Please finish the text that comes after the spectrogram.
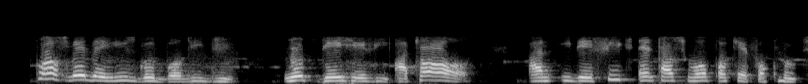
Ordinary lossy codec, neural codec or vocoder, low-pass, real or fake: Opus, 32 kbps; codec, 32 kHz, 1.9 kbps, SNAC; 3.6 kHz; fake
